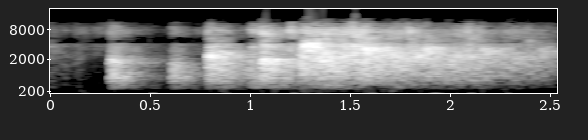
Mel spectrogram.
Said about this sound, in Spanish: Se despedía a Carlos González Bellete, le aplaudía la plantilla y el cuerpo técnico en una rueda de prensa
